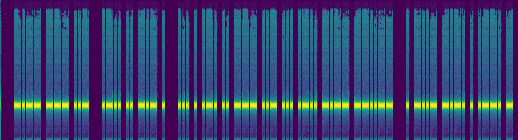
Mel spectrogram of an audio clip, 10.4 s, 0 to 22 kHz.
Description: Morse code, heard as a keyed tone, about 30 wpm, 1000 Hz. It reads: YOU LIKE SERIOUSLY, EXCEPT
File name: qotdfiles / 30wpm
